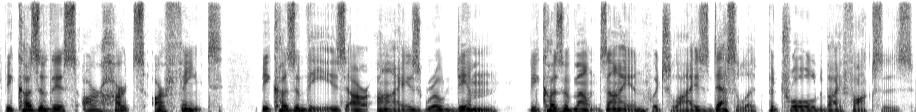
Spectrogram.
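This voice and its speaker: Low-voiced man solemnly reading scripture. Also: big pitch swings, no room sound, clean studio sound. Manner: measured, grave delivery with deliberate phrasing. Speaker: audiobook narrator.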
